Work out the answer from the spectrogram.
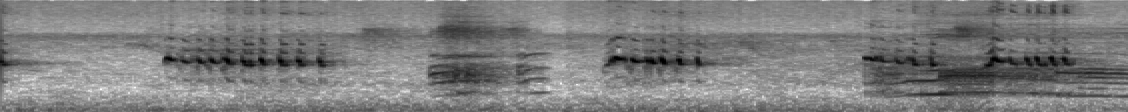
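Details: Calling to attract a male, a female yellow-vented bulbul in breeding condition gives fast trilled chatter phrases, one long and one shorter, mixed with a harsher burst and a tangle of other notes, over low background noise.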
